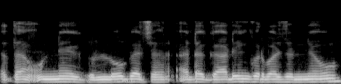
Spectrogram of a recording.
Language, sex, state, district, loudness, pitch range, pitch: Bengali, male, West Bengal, Jalpaiguri, -14 LUFS, 115-125 Hz, 120 Hz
